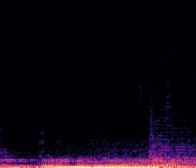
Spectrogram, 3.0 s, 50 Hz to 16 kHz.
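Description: A car engine roars, revving up and down as the vehicle drives fast around a curve at 60, with the pitch rising and falling steadily for the full three seconds; no one speaks.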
